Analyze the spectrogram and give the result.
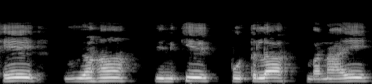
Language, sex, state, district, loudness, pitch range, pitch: Hindi, male, Bihar, Saran, -15 LUFS, 145-160 Hz, 155 Hz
